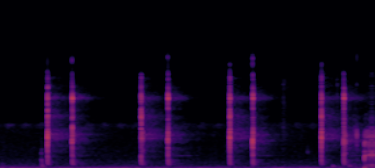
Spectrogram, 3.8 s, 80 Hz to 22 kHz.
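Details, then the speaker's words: Ford/Mazda intake manifold air control solenoid (cases: 2005 Mazda 3 with P0661, 2008 Ford Focus Duratec) bench-tested cold by applying power to its pins: crisp on-off click pairs, so the solenoid is moving normally. The other unit made no sound and is the suspect. "and if you're hearing that click you know the solenoid is at least moving in and out in a cold condition type environment"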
